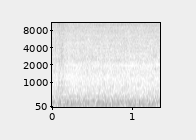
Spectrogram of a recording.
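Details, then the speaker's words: Walk-in cooler freezing product, HeatCraft Intelligen controller: soft steady hiss over low hum as refrigerant leaks by a closed electronic expansion valve so it won't pump down, not real bad; fix was replacing the EXV actuator. "can hear it leaking by um it's not real bad"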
